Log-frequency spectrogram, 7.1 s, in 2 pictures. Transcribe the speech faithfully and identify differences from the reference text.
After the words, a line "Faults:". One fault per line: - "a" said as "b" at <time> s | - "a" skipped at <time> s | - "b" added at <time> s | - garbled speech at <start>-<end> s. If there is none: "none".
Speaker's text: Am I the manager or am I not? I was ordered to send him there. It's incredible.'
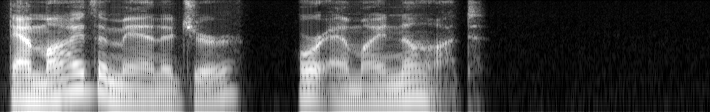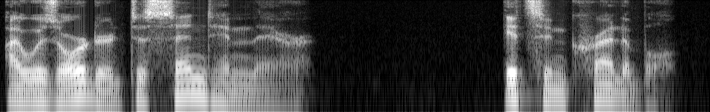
Am I the manager or am I not? I was ordered to send him there. It's incredible.'
Faults:
none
